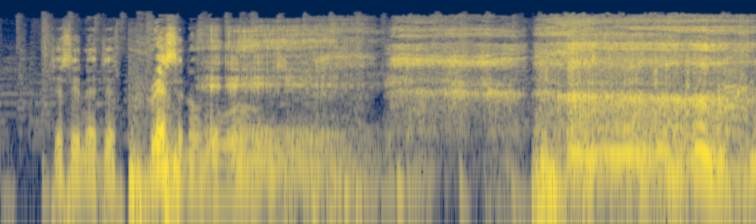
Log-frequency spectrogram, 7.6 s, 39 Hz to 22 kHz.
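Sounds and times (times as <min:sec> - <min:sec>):
speech: 0:00.6 - 0:03.1
loud rough snoring: 0:02.0 - 0:07.5.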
